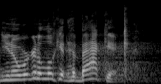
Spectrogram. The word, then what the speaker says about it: Habakkuk: Turn with me to Habakkuk.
